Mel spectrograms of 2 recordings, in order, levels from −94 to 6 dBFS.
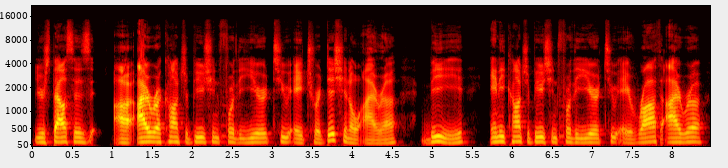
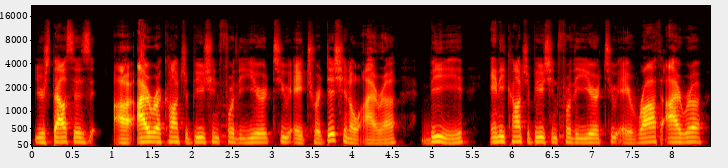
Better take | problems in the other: neither | none

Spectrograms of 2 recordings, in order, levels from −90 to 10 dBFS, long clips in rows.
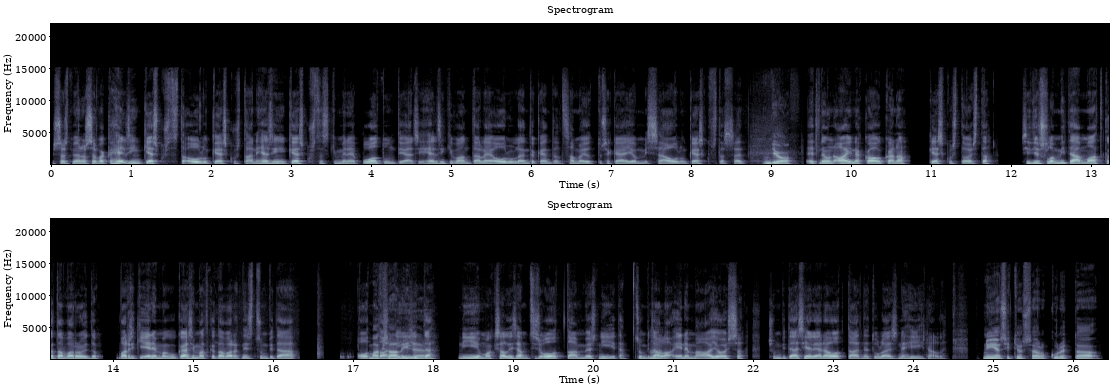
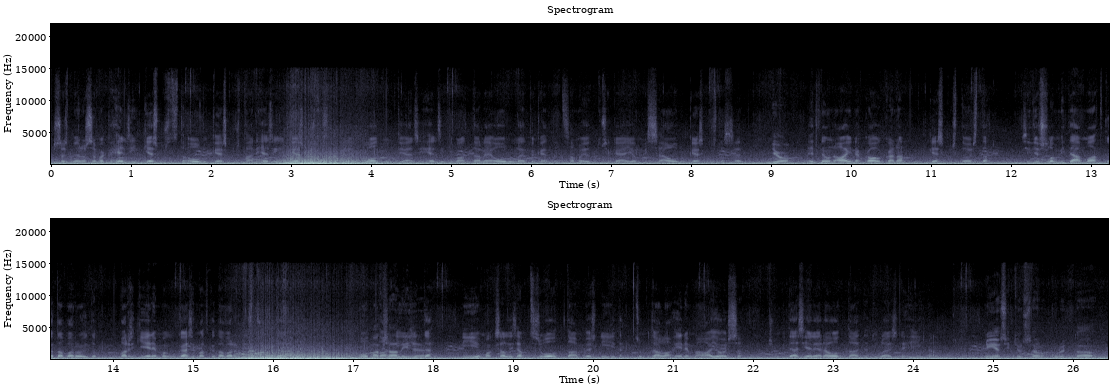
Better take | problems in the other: first | wind noise on the microphone; heavy; 1 dB above the speech

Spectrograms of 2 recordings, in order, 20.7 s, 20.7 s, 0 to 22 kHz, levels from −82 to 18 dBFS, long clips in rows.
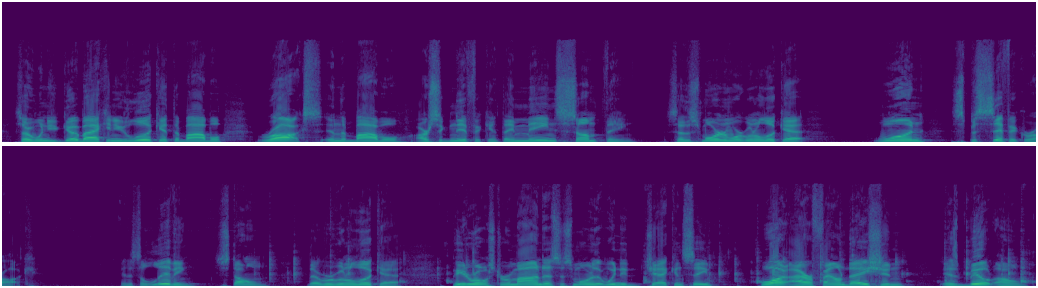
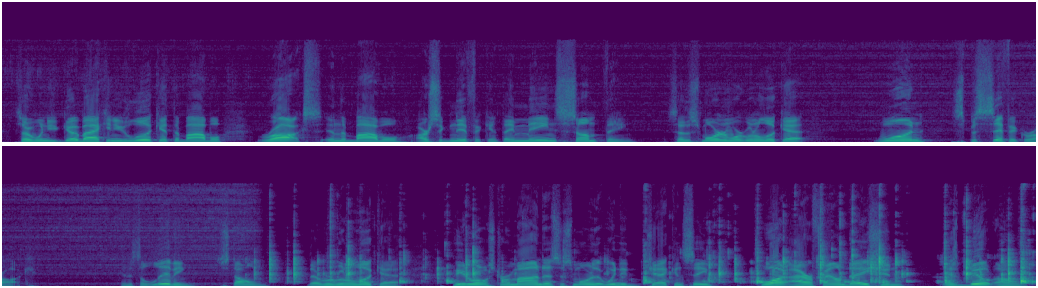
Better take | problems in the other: first | household noises; loud; throughout; 2 dB below the speech; faint in the first

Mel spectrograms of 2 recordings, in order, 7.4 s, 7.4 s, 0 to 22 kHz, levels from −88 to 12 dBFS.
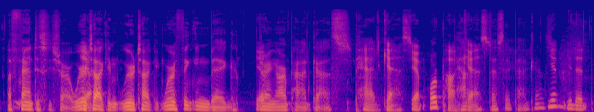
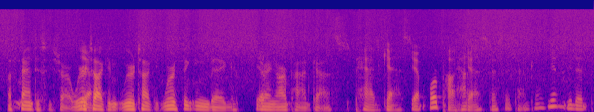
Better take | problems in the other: first | hiss; loud; throughout; 4 dB below the speech

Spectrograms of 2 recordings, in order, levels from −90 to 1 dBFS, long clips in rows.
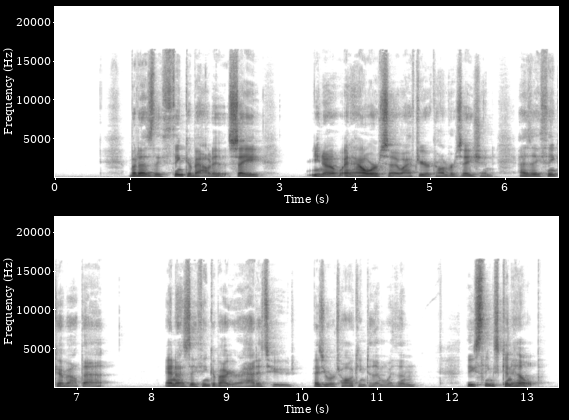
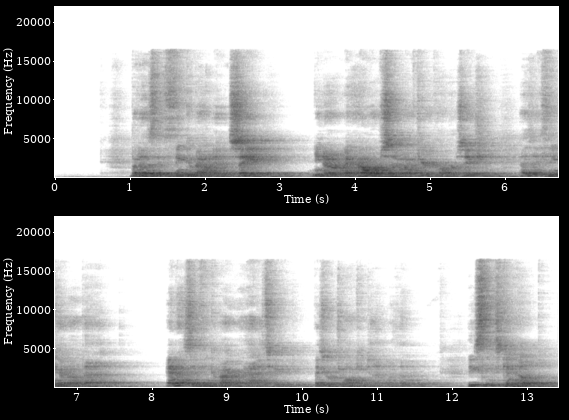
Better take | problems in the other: first | off-mic speech; far // room echo; strong; dies away in 1.6 s

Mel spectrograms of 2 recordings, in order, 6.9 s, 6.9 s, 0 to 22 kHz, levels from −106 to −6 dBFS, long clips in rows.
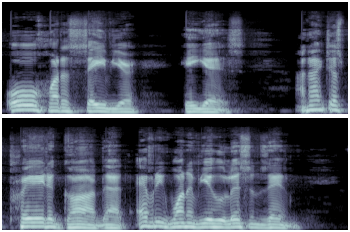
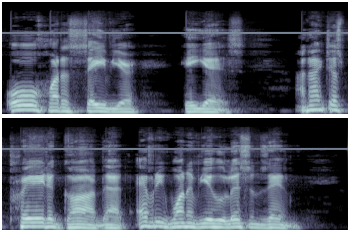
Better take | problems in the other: first | high-pitched whine; noticeable; throughout; 7 kHz, 20 dB below the speech

